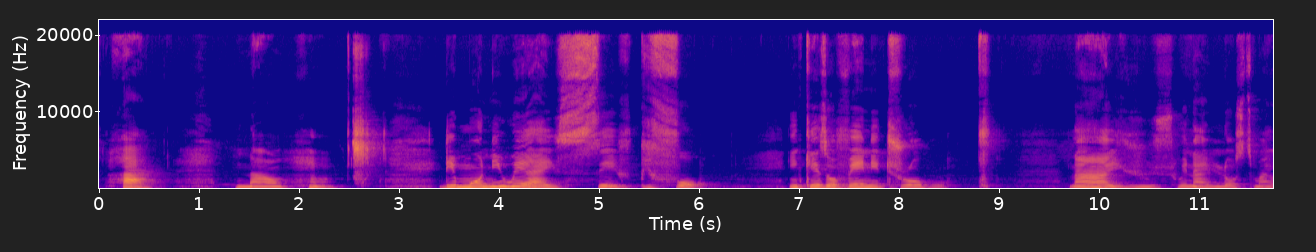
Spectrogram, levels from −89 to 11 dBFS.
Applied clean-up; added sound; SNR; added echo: none; none; none; none.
